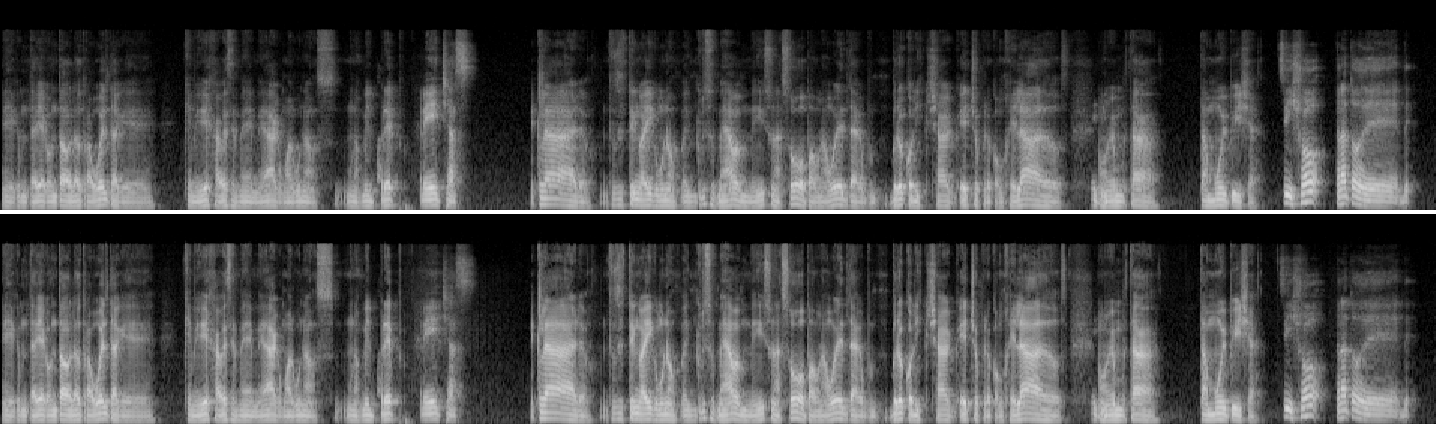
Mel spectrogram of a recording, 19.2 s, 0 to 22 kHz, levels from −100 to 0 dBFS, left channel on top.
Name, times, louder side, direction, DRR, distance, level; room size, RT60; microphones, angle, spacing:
voice 1, 0.0-2.0 2.5-5.3 7.2-15.4 16.0-16.8, right 3 dB, 55° right, 0.9 m, -24 dB
voice 2, 5.6-6.2 14.5-14.8 17.1-18.8, left 2 dB, 25° left, 0.6 m, -24 dB
16.0 x 9.5 x 3.1 m
head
